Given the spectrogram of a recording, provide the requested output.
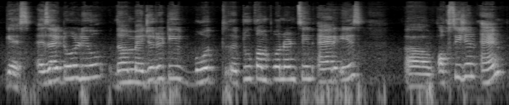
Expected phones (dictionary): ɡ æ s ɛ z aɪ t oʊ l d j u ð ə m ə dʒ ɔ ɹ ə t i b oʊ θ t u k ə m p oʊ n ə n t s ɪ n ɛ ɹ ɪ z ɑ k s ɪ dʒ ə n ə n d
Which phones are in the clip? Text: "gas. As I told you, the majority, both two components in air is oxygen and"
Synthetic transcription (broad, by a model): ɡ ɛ s ɛ z aɪ t oʊ l d j u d ə m ə dʒ ɔ ɹ ə t i b oʊ t t u k ə m p oʊ n ə n t s ɪ n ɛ ɹ ɪ z ɑ k s ɪ dʒ ə n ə n d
